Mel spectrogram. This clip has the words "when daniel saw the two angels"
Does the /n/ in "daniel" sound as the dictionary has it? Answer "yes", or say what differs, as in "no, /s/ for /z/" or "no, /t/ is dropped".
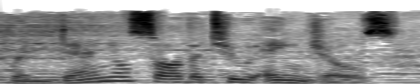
yes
